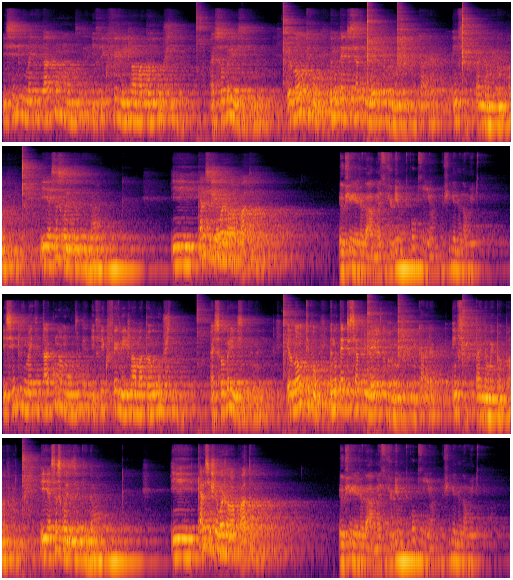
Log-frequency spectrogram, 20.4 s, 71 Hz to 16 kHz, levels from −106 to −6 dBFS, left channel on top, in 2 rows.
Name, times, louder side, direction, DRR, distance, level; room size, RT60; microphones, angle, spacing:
voice 1, 0.0-3.6 4.1-5.2 5.7-8.6 9.0-12.0 13.6-15.3, right 2 dB, 55° right, 2 dB, 1.3 m, -29 dB
sound 1, 3.8-4.1 4.7-5.0 5.6-5.9 6.8-8.5 9.2-9.5 10.5-10.7, left 2 dB, 60° left, 1.8 m, -40 dB
voice 2, 11.8-12.7 16.9-19.7, equal, 5° left, 6 dB, 0.3 m, -32 dB
12.0 x 8.5 x 6.9 m, 2.8 s
head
